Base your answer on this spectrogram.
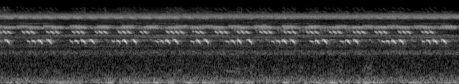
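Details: Chirping crickets, about two bursts per second, each a tight pulsed trill, alternating between two pitches. A continuous thin, high whine carries underneath the whole time.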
